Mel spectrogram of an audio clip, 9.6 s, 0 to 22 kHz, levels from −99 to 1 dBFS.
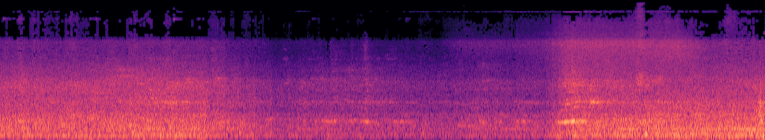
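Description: From 2.51 to 3.44 s, zipper noise: the level falls roughly 15 dB in unsmoothed 3 dB steps, about five per second, each jump ticking audibly. The waveform envelope shows a staircase; the spectrogram shows faint vertical broadband lines at each step.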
